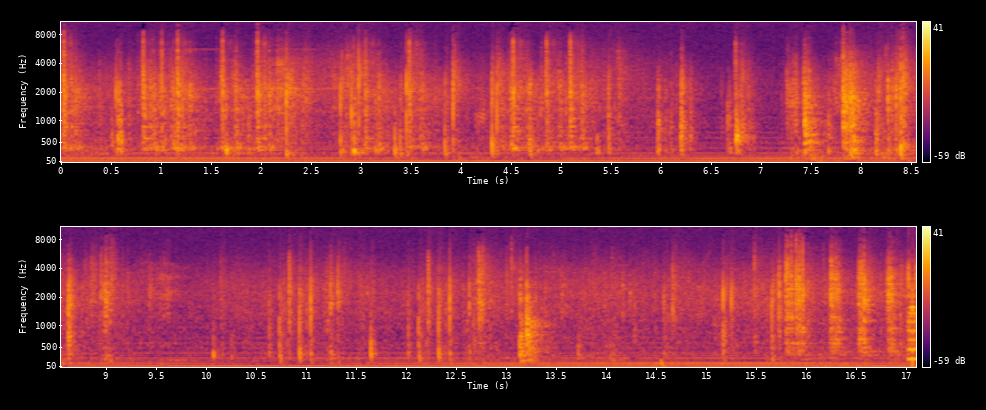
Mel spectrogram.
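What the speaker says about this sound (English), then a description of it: "Is that your typewriter?" A typewriter clacks from a basement below, keys striking in uneven bursts with occasional heavier thunks, fairly distant and muffled against a steady low room hum.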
